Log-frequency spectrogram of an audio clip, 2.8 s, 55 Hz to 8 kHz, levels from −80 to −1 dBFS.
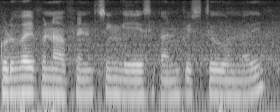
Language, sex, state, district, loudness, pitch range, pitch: Telugu, male, Telangana, Mahabubabad, -18 LUFS, 115-125 Hz, 120 Hz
